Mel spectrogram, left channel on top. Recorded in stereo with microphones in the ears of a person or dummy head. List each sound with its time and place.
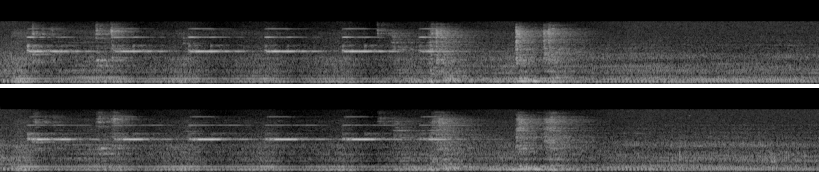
0.1 s a microwave: 60° left (ahead or behind), 1.8 m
